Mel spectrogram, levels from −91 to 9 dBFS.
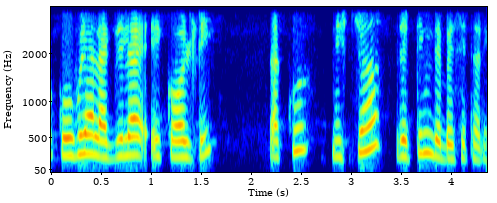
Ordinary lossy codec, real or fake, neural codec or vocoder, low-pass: none; real; none; 3.6 kHz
